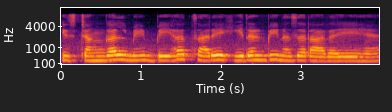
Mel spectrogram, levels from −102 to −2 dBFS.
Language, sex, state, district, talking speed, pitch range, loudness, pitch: Hindi, female, Jharkhand, Jamtara, 165 wpm, 210-235 Hz, -21 LUFS, 220 Hz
